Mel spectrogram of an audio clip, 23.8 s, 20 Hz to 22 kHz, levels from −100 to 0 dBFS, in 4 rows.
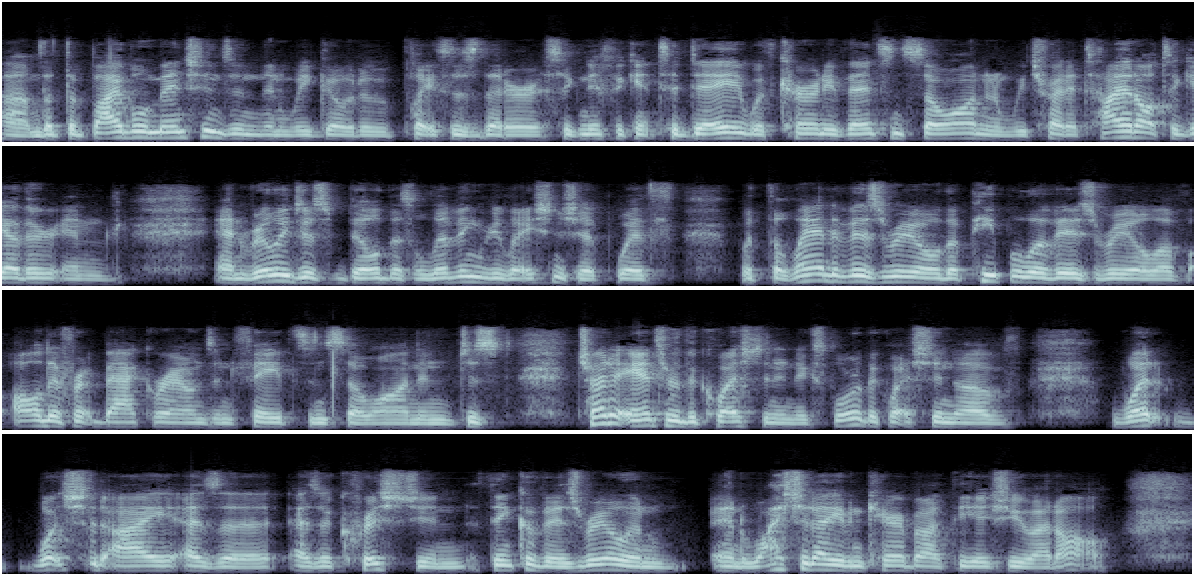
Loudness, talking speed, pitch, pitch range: -19 LUFS, 230 wpm, 125 Hz, 115-140 Hz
